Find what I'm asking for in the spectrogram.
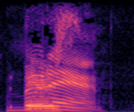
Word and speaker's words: boudin: Boudin? – Boudin.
